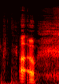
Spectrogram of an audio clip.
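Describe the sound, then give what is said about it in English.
A single sharp, fairly loud sneeze, a brief voiced burst followed by a breathy, hissing tail as the background noise settles. “Bless you.”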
